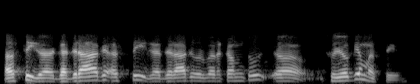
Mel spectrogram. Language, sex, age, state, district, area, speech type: Sanskrit, male, 18-30, Rajasthan, Jodhpur, urban, conversation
